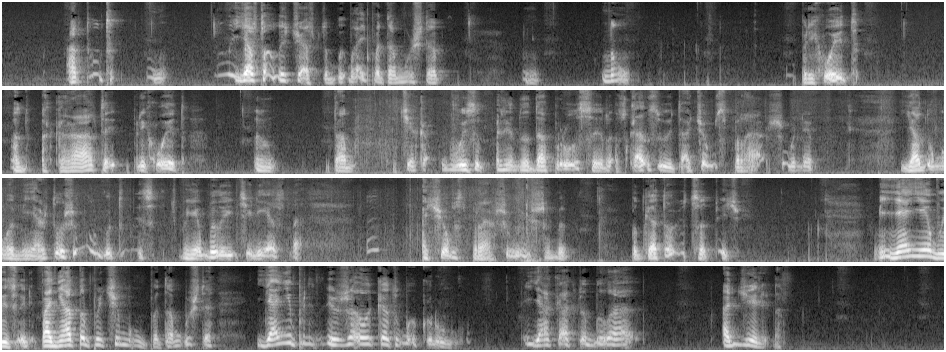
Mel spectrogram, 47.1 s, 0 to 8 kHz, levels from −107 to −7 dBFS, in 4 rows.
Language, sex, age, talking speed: Russian, male, 60-79, 70 wpm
